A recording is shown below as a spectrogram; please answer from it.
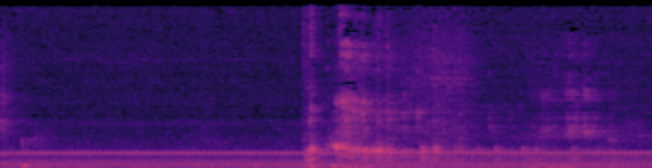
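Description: Vacuum pump of a homemade vacuum wine bottle filler humming steadily while a bottle fills, with a brief hissing rush about two seconds in.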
